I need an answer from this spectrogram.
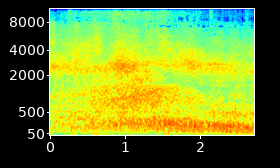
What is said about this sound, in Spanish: Sucedió en un vuelo entre Johannesburgo y Londres. El avión listo para partir.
